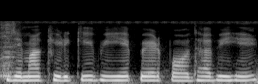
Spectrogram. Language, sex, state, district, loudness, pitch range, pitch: Chhattisgarhi, female, Chhattisgarh, Jashpur, -13 LUFS, 185-190 Hz, 190 Hz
